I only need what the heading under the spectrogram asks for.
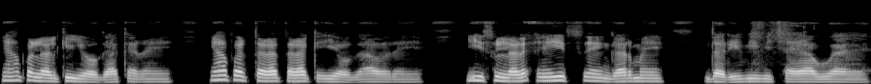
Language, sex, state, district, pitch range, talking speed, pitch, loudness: Hindi, male, Bihar, Lakhisarai, 125-170 Hz, 170 wpm, 140 Hz, -17 LUFS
